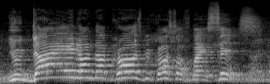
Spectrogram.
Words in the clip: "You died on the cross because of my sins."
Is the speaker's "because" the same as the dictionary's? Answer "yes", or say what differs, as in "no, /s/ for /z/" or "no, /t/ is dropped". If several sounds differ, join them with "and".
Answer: no, /s/ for /z/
